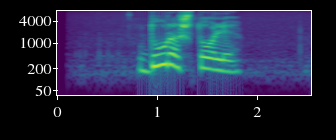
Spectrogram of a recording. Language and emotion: Russian, angry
